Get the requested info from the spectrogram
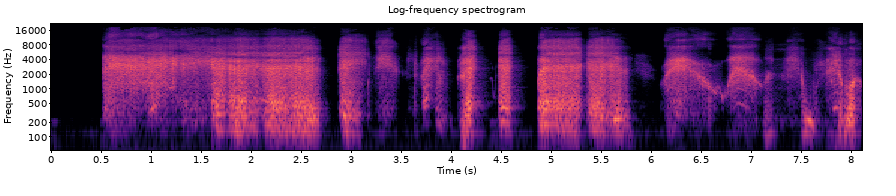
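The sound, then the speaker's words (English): A voice imitates thousands of hissing snakes: a long, loud breathy hiss followed by a run of shorter, sputtering hisses and spits, broad and noisy with no words. “All right, so you look down and you'd already seen one snake, but now you're seeing thousands of snakes. What does that sound like? That's that.”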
